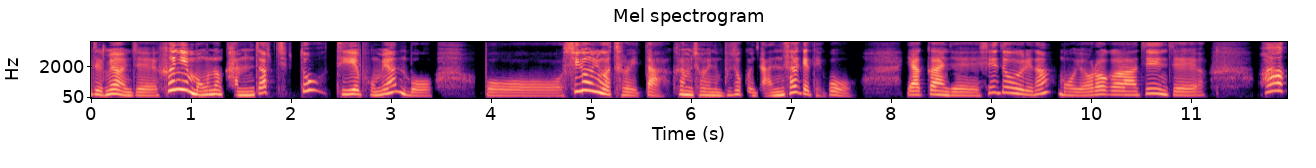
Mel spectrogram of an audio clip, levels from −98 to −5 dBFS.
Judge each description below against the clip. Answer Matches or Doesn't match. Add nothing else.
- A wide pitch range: Matches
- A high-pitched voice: Matches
